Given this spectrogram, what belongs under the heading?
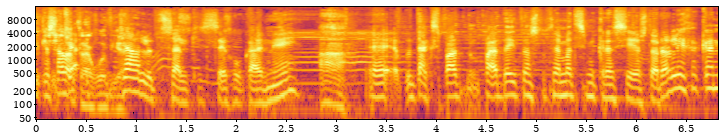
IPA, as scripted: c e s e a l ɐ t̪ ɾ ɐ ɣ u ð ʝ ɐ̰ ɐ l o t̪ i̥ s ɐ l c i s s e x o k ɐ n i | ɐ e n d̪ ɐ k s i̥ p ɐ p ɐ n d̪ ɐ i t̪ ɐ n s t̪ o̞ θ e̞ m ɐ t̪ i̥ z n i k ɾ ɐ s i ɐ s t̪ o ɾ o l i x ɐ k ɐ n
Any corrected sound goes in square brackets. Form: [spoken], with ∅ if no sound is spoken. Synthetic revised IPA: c e s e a l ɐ t̪ ɾ ɐ ɣ u ð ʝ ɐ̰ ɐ l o t̪ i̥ s ɐ l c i s s e x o k ɐ n i | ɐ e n d̪ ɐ k s i̥ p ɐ p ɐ n d̪ ɐ i t̪ ɐ n s t̪ o̞ θ e̞ m ɐ t̪ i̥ z [m] i k ɾ ɐ s i ɐ s t̪ o ɾ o l i x ɐ k ɐ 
